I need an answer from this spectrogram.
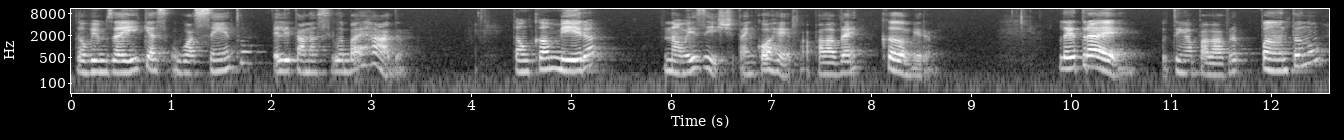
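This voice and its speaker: A Brazilian woman teacher with a Brazilian Portuguese accent walks through exercises at a patient, even pace, breaking each one into small steps. She often poses a question to the class and answers it herself. Her voice sits at a middle pitch. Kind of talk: classroom lesson explaining exercises.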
